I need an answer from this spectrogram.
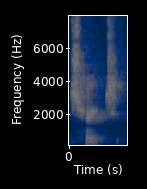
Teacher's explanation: that's a combination of T and Sh into one sound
